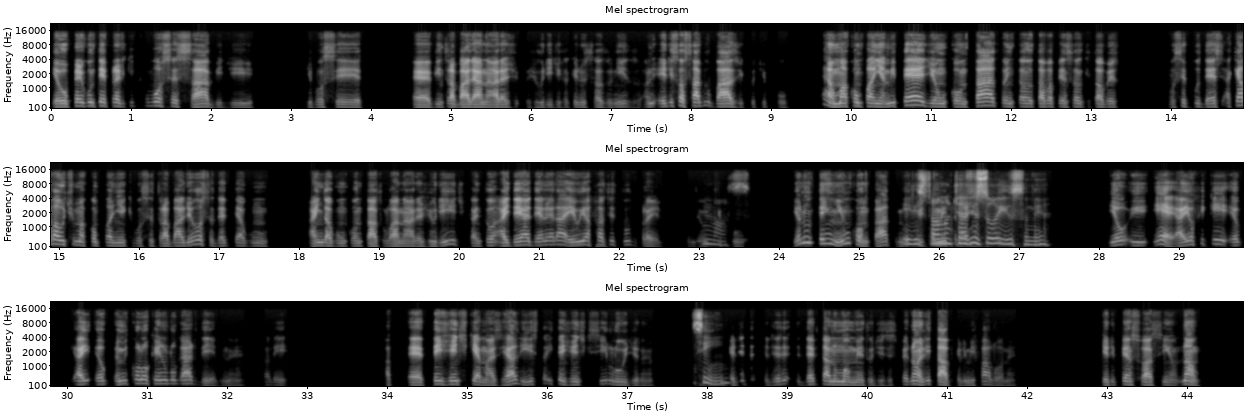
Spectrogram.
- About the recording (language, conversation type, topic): Portuguese, advice, Como posso escutar e confortar um amigo em crise emocional?
- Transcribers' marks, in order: none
